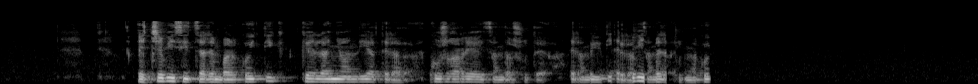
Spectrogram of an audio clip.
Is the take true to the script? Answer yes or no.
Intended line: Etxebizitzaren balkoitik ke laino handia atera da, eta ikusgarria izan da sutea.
no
